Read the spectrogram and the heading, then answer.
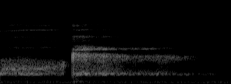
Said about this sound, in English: You hear the sound of the helmet and the suction and the airtight seal to keep him alive. And then the famous Vader breathing.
